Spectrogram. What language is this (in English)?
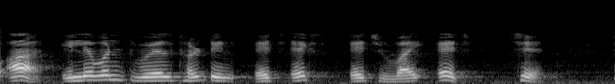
Gujarati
